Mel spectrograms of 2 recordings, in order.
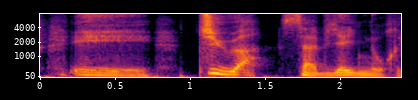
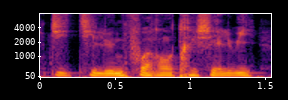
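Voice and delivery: usual speaking voice

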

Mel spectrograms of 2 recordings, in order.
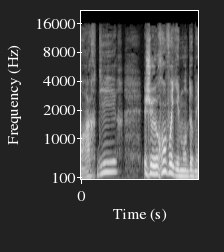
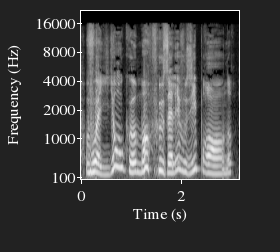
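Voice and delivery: higher, teasing challenge; 5 semitones higher, 3 dB louder, slower than usual. A narrator's reading. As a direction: coax him mockingly. Gabrielle teases narrator. (défi taquin, voix plus aiguë)

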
